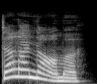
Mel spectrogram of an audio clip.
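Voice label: "dalai lama", British English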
